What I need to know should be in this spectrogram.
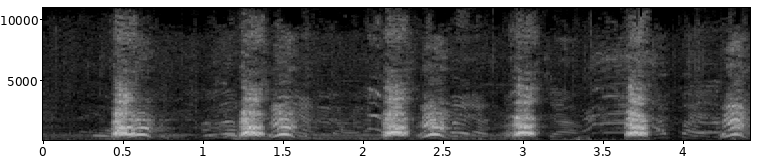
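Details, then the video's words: Shiba Inu Shimeji confronting a gorilla: six loud, evenly spaced barks, each a bright bark followed by a bending yelp tail, arriving roughly every three quarters of a second. "ゴリラ vs 柴犬 シメジ"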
